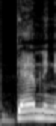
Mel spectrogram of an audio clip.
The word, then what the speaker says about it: damning: That's a damning accusation. Am I right to present? He actually pronounced the N in damning.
